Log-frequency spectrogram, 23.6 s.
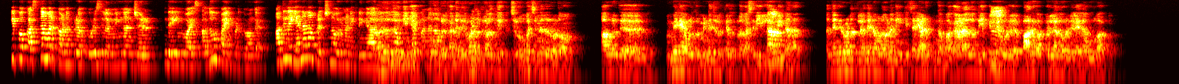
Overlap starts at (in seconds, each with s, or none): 7.4 s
